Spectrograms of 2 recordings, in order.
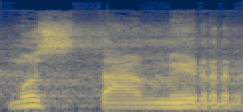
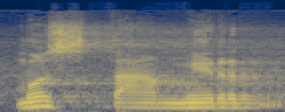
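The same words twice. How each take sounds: The two takes are said the same way.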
